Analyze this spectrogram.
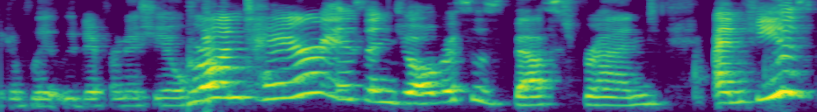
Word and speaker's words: Enjolras: Okay, so for the longest time, I pronounced that guy's name as Enjolras, but now I'm starting to hear people pronounce it as Enjolras, and, like, that does sound more French, so I think that's the actual correct pronunciation.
